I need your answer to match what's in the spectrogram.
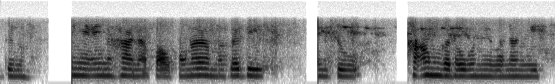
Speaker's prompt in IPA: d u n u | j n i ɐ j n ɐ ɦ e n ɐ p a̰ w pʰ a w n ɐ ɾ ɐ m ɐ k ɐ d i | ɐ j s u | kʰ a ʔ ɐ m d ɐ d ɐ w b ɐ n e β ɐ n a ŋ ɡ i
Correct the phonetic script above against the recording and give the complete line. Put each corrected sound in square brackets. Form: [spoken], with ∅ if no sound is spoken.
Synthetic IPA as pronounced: d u n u | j n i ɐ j n ɐ ɦ [a] n ɐ p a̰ w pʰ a w n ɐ ɾ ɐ m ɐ [ɡ] ɐ d i | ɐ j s u | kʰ a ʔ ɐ m [ɡ] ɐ d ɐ w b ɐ n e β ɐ n a ŋ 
